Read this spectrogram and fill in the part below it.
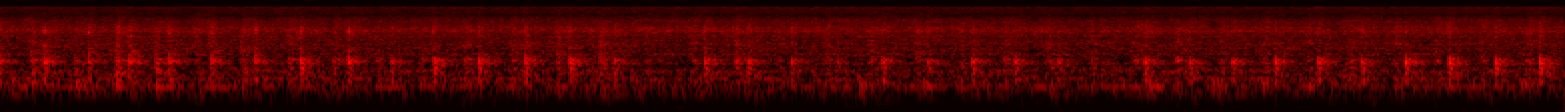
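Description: A small whisk rattles quickly and steadily inside a mug.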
